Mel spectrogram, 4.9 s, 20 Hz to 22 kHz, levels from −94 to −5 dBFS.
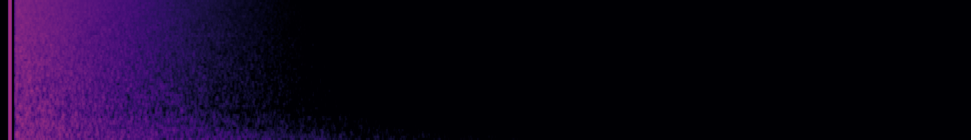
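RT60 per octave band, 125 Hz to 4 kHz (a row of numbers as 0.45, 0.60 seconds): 4.1, 3.5, 3.1, 2.6, 2.6, 2.6 seconds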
